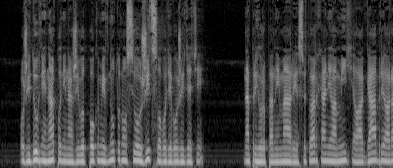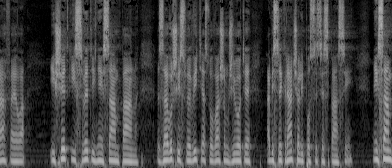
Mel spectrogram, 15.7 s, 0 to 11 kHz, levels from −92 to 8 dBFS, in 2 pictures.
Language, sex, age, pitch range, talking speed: Slovak, male, 40-59, 130-155 Hz, 165 wpm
